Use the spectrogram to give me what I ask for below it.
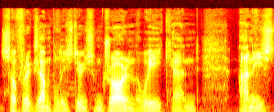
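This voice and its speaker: Speaking at a very fast pace, a man has an English accent. His medium pitch follows fairly even intonation. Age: 50s. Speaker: radio host. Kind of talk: casual chat.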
